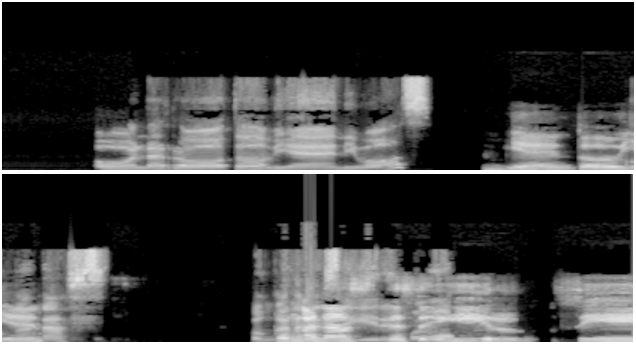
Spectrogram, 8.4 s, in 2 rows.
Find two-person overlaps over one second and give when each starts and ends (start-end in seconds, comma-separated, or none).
6.0-7.3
